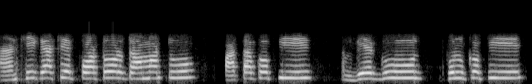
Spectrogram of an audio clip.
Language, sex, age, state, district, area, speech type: Bengali, female, 30-45, West Bengal, Murshidabad, rural, conversation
